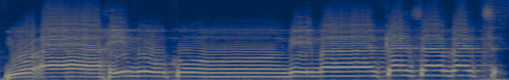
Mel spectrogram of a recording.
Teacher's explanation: Walakin 2 harakat, yu'akhidhukum, ikhfa syafawi di situ. Betul, ikhfa syafawi ya, mim mati bertemu ba, 2 harakat di situ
